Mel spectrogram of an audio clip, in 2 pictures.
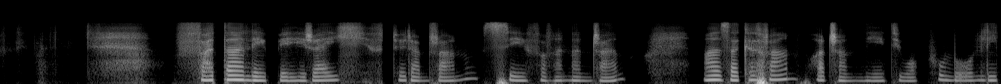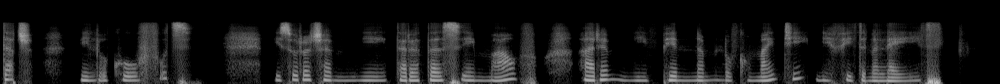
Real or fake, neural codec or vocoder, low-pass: fake; codec, 16 kHz, 0.3 kbps, FocalCodec; 7.2 kHz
